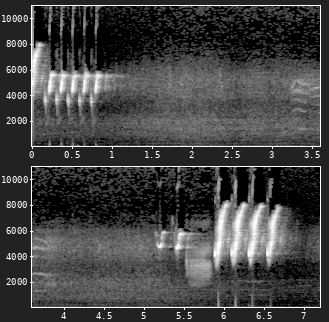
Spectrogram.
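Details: Canary–goldfinch hybrid rehearsing song, opening with a rapid run of high chirped notes, a soft warbled pause, then a second fast series of sharp, bright twittering notes.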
